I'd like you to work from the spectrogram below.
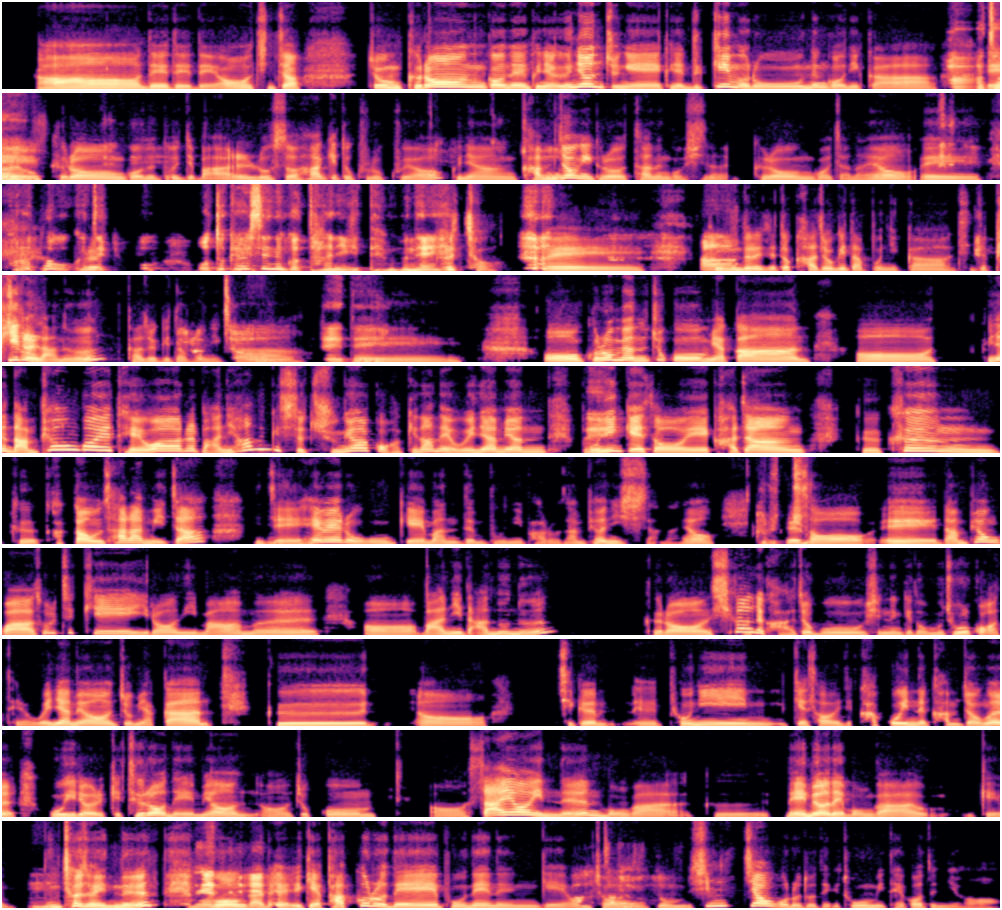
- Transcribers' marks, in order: other background noise; laughing while speaking: "것도 아니기 때문에"; laugh; laughing while speaking: "뭉쳐져 있는"
- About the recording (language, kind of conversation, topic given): Korean, advice, 특별한 날에 왜 혼자라고 느끼고 소외감이 드나요?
